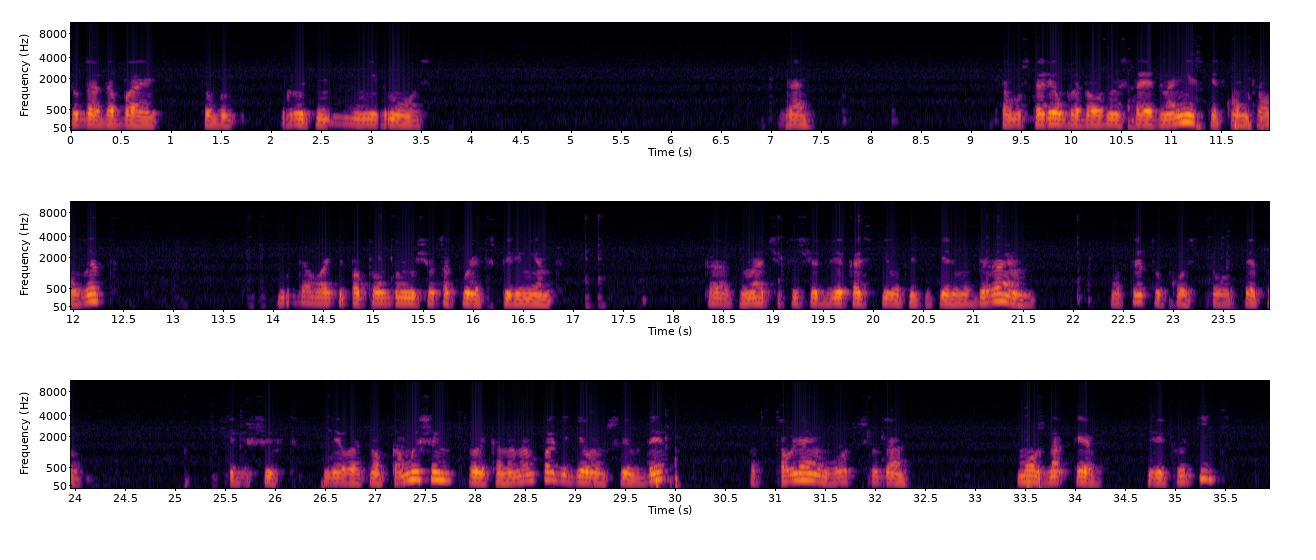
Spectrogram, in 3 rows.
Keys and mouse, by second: 12.1 ctrl+z, 13.9-15.3 drag, 16.1-17.7 drag, 19.1 click, 21.2 click, 22.1 middle click, 26.6-27.2 middle drag, 27.8 KP_3, 29.8 shift+d, 31.8 click, 34.8 click.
